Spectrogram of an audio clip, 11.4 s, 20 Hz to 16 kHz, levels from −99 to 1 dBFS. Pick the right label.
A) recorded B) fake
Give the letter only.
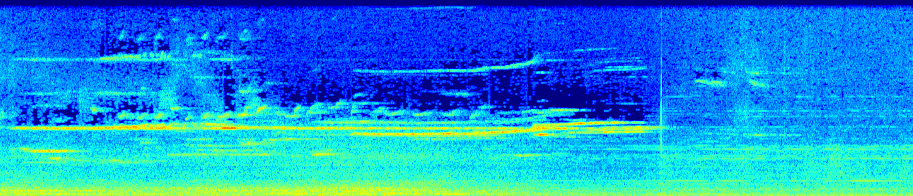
A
